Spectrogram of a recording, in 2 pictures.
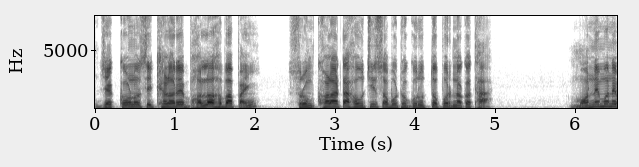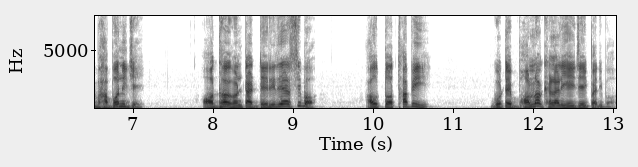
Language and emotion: Odia, angry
